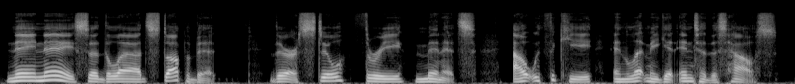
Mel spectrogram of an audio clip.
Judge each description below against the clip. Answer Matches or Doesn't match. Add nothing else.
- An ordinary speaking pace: Matches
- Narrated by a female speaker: Doesn't match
